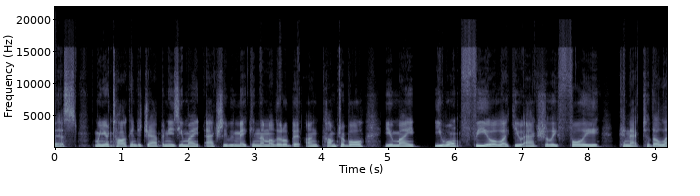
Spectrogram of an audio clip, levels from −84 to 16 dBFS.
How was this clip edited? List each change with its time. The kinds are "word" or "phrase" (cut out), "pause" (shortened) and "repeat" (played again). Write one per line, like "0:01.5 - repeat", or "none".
none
